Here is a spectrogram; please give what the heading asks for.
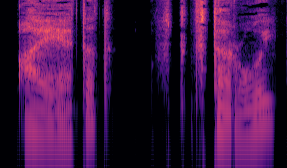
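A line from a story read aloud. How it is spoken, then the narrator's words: Demon whispering question. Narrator (Russian): шепотом спросил шайтан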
